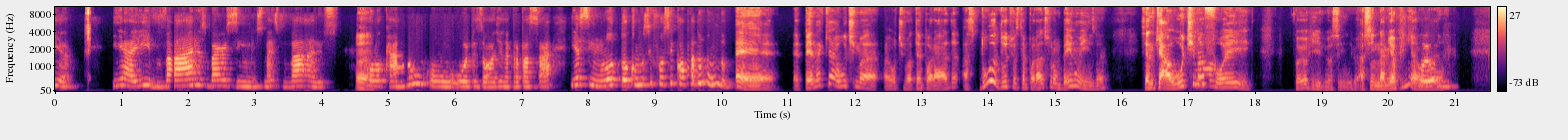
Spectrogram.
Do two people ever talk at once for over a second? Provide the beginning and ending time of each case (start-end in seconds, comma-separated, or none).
none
